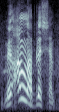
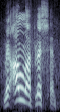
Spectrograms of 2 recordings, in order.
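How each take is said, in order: Both takes have the same delivery.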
